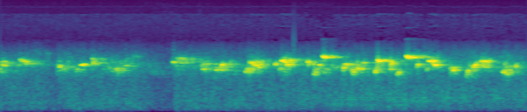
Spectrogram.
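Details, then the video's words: Yellow-vented bulbul performing rompelan song, fast chattering phrases of sweet chirps and twittered slurs, a brief lull near the start, then a denser, livelier rush of notes. "Suara Rompelan Burung Trucuk"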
